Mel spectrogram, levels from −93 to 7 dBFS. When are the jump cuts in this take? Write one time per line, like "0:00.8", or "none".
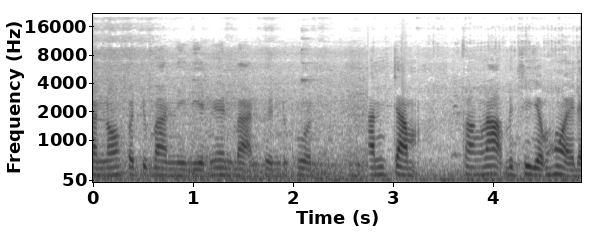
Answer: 0:02.8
